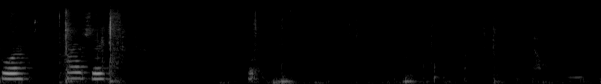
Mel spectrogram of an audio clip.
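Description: Playing cards tap softly onto a table.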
